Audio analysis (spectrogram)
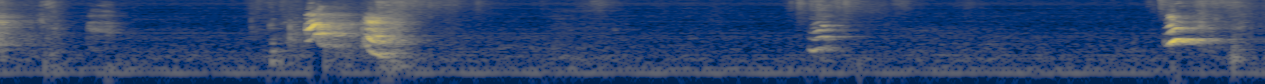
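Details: A Rat Terrier and a Maltese/Yorkie mix playing together give short, sharp barks in three bursts, a quick double bark early, then single yips spaced about two seconds apart, over a faint steady hum.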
